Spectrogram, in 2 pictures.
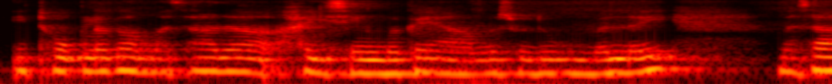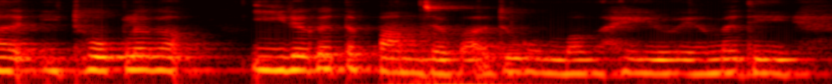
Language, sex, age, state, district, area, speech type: Manipuri, female, 18-30, Manipur, Bishnupur, rural, spontaneous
